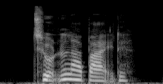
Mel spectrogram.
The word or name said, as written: tunnelarbejde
